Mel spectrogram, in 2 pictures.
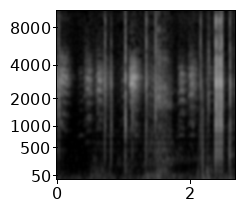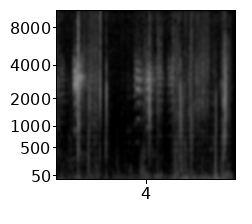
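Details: Large captive male zebra finch, normal grey, gives scattered nasal buzzy notes amid frequent ticking and clattering cage noises.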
